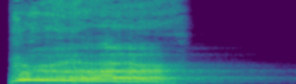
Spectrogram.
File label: Ability Throw, Barks; Warframe; Corpus Lich; Persona D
